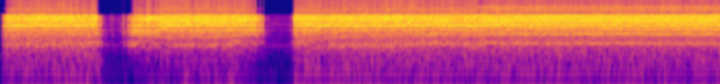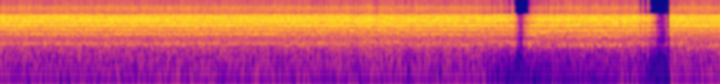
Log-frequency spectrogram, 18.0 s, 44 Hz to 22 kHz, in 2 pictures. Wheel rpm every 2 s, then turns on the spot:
160, 110, 200, 230, 230, 240, 240, 160, 130.
none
